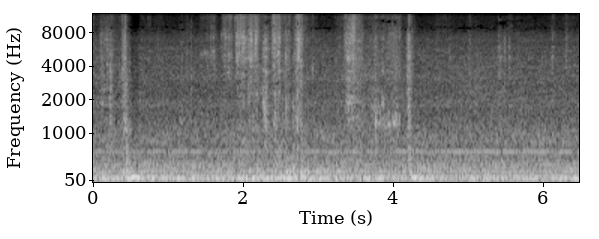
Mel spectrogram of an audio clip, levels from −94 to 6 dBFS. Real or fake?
real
